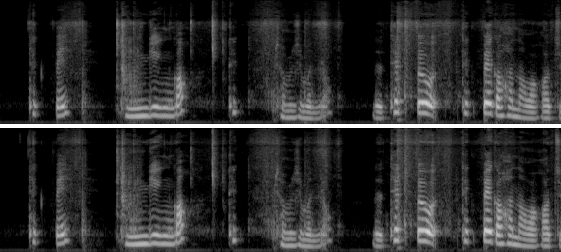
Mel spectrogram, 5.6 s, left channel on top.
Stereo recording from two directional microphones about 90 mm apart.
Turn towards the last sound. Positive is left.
turn(degrees=-30)  # may be behind; listen again after turning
